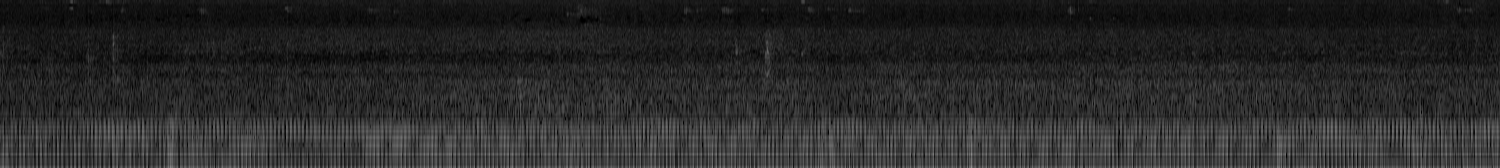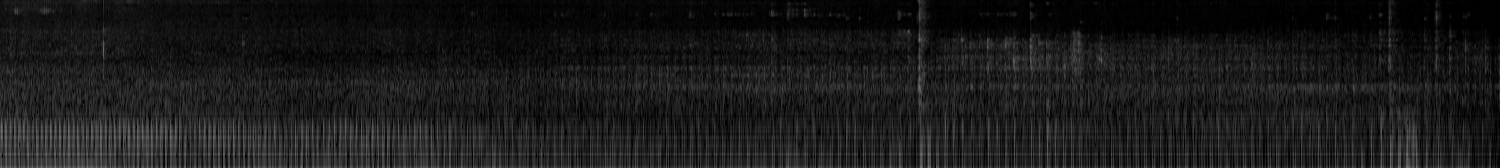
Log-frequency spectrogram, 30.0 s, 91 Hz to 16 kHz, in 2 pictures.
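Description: Snezhny Region SR-21 motorized all-terrain vehicle's engine running under way at a steady speed. About two-thirds of the way through it eases off and runs quieter as the vehicle slows.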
